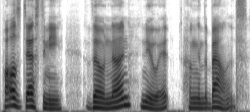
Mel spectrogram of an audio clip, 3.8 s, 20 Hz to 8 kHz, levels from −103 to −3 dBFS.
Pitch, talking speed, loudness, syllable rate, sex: 145 Hz, 160 wpm, -18 LUFS, 4.7 syllables/s, male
